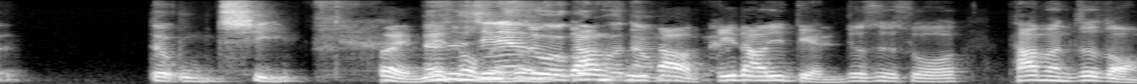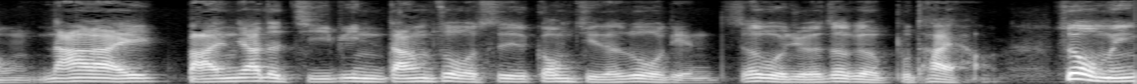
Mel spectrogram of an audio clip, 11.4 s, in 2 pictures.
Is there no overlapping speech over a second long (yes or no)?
no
